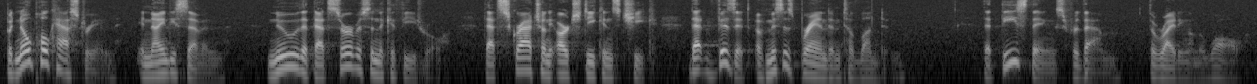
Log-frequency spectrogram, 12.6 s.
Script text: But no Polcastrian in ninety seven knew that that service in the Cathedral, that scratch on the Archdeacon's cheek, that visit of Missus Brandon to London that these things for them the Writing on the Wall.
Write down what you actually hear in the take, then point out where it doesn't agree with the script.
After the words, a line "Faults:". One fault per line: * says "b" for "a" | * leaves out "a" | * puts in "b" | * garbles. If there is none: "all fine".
But no Polcastrian in ninety seven knew that that service in the Cathedral, that scratch on the Archdeacon's cheek, that visit of Missus Brandon to London that these things for them the Writing on the Wall.
Faults:
all fine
